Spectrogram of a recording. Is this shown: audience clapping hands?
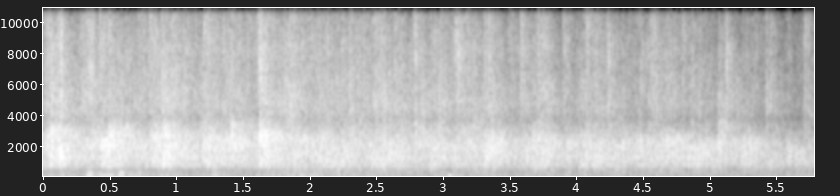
yes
